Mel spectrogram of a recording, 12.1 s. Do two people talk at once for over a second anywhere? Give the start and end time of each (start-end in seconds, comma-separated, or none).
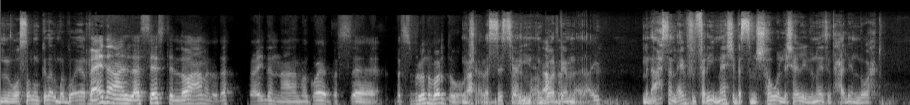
6.2-7.8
